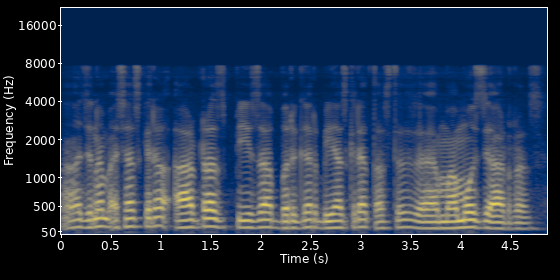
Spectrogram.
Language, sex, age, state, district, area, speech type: Kashmiri, male, 30-45, Jammu and Kashmir, Shopian, rural, spontaneous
